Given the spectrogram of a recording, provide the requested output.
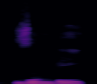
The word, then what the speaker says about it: zumbi: In Portuguese, you say zumbi.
